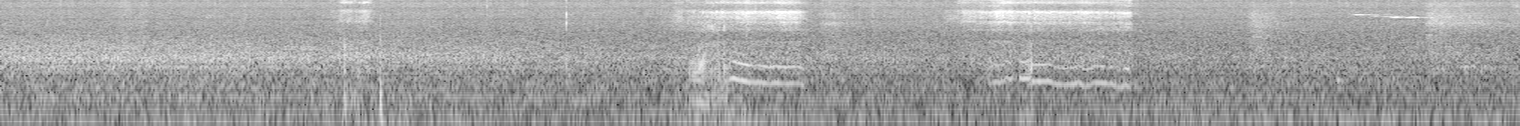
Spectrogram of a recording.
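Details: A sleeping pug snores in a steady low rumble of breaths. Whistling, wavering wheezes rise at about six and again at eight and a half seconds, with brief airy hissing bursts, in a quiet setting.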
